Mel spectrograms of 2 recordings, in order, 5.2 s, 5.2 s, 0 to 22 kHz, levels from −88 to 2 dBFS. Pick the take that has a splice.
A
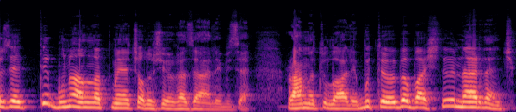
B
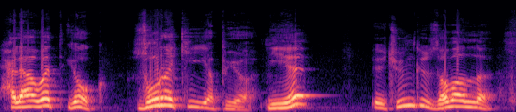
B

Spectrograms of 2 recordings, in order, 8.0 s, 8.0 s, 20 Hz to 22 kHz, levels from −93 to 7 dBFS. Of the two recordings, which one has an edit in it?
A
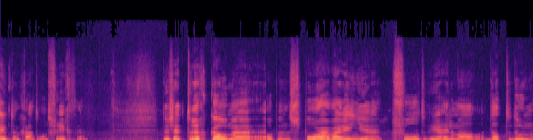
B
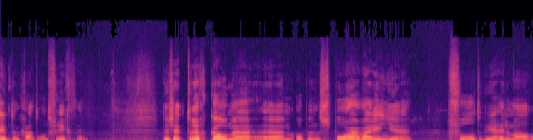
A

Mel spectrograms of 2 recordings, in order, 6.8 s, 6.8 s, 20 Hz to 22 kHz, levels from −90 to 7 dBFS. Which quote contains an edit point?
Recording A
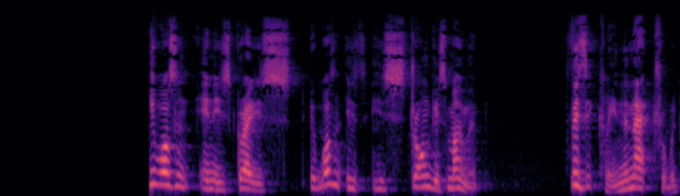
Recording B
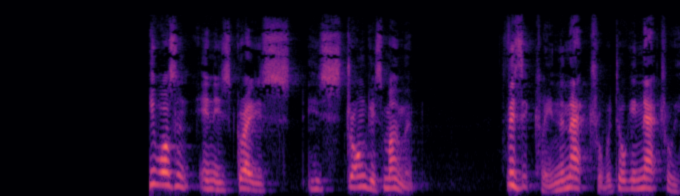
B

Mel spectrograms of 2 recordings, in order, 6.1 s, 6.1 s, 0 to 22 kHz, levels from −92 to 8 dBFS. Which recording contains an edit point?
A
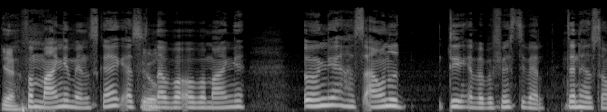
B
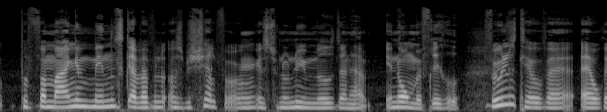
B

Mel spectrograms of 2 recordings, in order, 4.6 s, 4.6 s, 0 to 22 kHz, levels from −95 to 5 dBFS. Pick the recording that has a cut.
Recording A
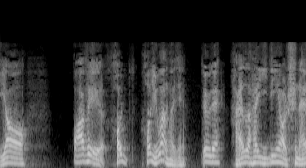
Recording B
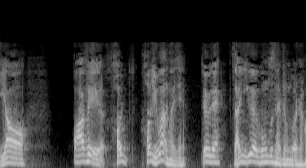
A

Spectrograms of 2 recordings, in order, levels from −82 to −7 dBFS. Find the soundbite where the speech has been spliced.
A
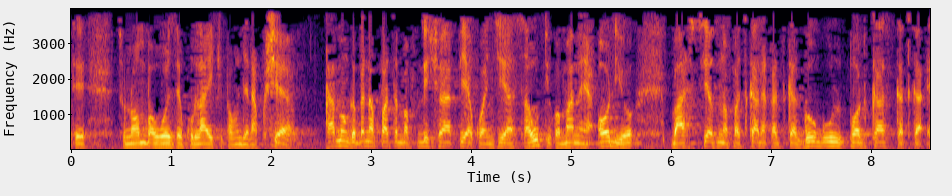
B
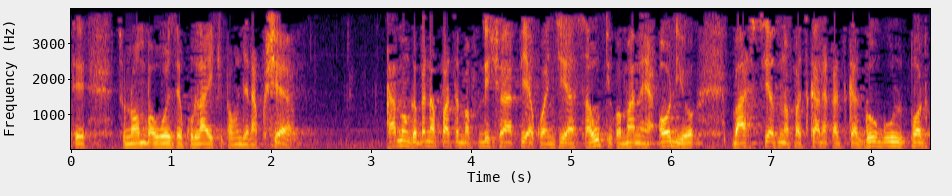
A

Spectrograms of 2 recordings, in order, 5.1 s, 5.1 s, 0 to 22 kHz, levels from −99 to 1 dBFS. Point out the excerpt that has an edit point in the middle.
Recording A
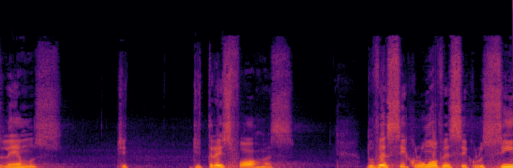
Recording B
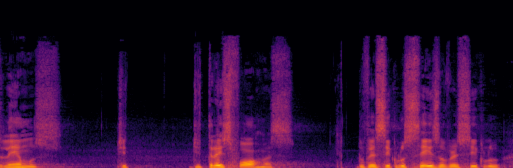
B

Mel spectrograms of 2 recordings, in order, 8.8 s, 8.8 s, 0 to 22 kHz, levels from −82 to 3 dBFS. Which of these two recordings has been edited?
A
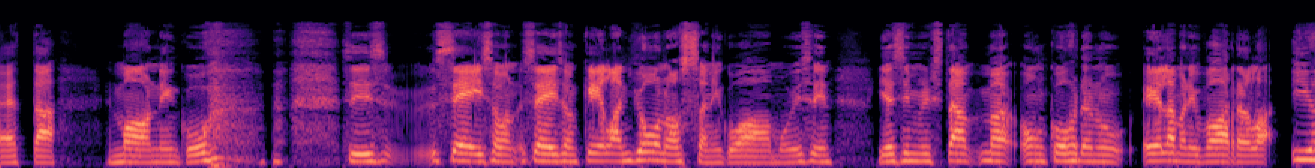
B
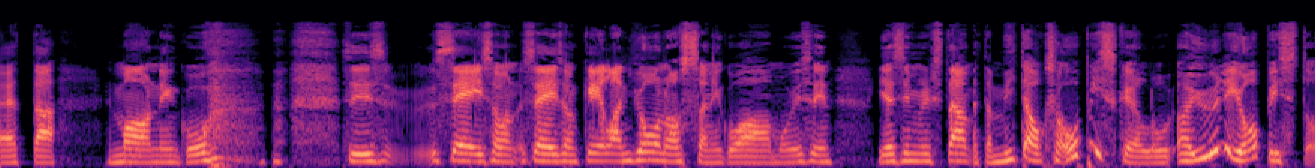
B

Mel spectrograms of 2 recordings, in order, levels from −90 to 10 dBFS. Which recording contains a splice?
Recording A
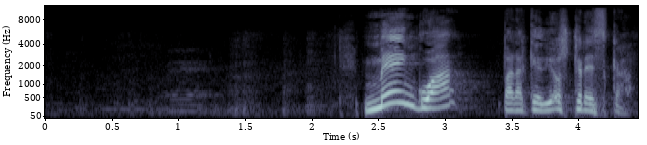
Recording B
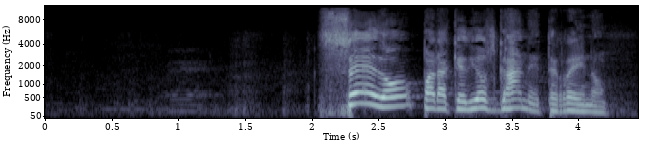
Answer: B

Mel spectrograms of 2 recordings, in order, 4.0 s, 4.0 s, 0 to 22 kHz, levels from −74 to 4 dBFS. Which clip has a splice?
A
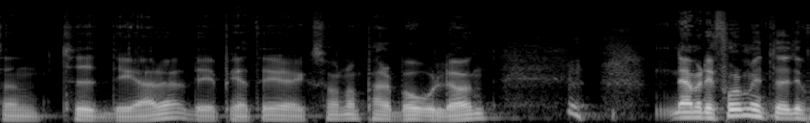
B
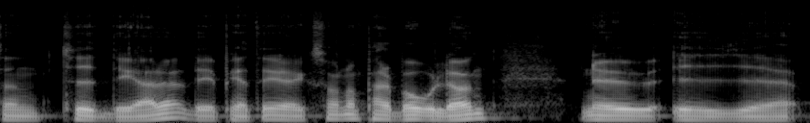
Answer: A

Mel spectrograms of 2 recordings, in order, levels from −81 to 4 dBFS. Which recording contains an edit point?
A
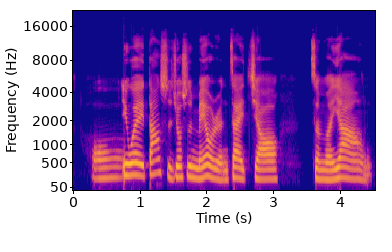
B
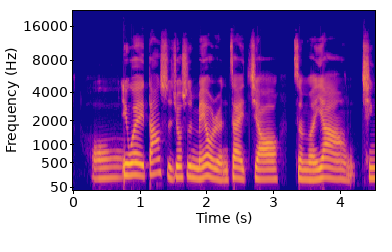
B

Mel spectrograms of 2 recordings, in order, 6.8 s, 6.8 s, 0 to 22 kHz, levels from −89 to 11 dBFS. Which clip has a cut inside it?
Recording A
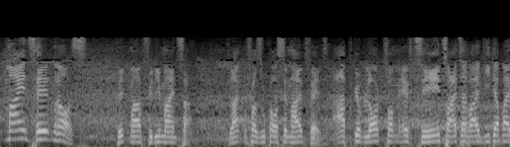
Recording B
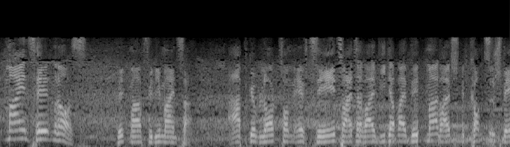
B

